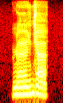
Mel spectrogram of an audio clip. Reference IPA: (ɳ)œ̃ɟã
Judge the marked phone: correct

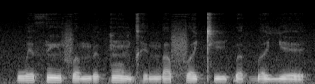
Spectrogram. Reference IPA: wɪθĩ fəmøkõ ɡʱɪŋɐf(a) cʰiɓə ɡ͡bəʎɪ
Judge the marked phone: incorrect: ə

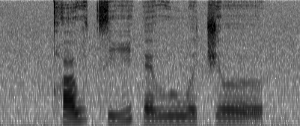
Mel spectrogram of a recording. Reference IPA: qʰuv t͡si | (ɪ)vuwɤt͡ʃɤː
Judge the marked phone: incorrect: ɛ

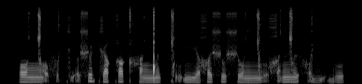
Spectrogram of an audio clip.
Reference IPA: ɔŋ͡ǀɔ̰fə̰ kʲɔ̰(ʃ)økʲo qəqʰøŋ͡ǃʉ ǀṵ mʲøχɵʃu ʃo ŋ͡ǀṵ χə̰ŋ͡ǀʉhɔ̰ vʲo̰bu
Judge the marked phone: correct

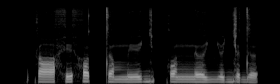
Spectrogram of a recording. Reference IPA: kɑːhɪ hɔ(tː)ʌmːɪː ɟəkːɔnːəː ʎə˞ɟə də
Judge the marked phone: correct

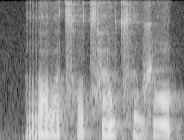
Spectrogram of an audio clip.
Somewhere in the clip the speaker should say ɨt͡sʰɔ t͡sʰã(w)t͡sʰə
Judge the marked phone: correct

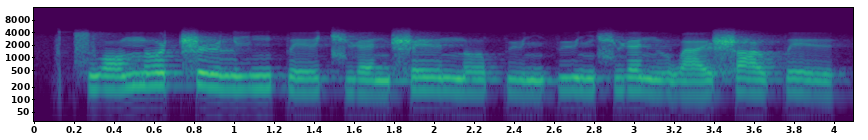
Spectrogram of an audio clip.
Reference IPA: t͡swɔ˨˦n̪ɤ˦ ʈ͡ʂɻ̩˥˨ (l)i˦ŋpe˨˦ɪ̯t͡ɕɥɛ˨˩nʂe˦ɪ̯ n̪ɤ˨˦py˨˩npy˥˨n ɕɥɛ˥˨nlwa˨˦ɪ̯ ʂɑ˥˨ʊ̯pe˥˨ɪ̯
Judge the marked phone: correct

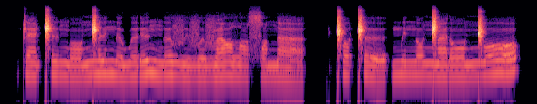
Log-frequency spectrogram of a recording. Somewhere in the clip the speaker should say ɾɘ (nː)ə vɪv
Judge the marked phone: incorrect: ŋ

